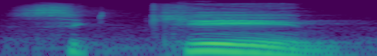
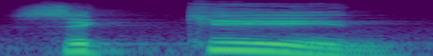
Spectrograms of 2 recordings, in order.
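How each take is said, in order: Both takes have the same delivery.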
